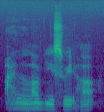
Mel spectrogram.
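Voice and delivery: hushed, low-key loving words; tender retold endearment. Father to Olivia at breakfast, softly tender. Father declaring love to daughter.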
